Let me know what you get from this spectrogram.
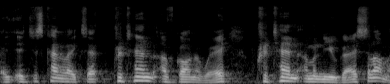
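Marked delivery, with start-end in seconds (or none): none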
